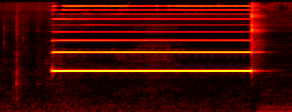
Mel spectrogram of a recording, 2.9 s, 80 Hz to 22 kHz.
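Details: Grand Power Backup UPS, about 700 W with 24 V battery system, being tested; single steady high beep lasting about two seconds at switch-on, then quiet hum; the UPS powers up normally.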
